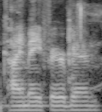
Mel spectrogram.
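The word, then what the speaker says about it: Ka'imi Fairbairn: The defense isn't worth mentioning, and I will mention Kaime Fairbairn just because a couple years ago I took the time to learn the name Kaime Fairbairn, so I just like to just put it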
